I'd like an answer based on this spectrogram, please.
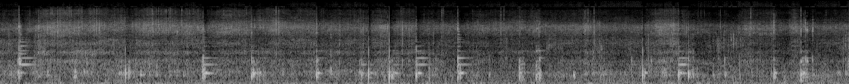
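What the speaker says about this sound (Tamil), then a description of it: "தண்டு நல்லா ஒரு 2 வதக்கி விடுங்க." Banana stem sautéing in a pan, repeated scraping stir strokes at a steady rhythm over a continuous sizzle and crackle, close and fairly loud, with no talking.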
